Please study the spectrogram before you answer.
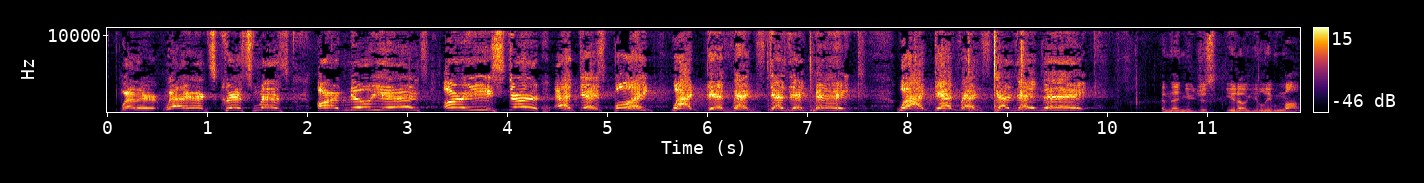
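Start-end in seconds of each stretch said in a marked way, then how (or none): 0.1-9.8 high, slow, drawn-out shout. Quoting a politician to end a talk on decorations: Hillary Clinton impression. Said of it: "You're doing really well with that impression".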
